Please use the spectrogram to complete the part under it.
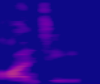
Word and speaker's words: auntie: And I say auntie, not auntie. Some people are bothered, but that is the right way to say it. If you talk to anyone that is from any culture, just about, they say auntie.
